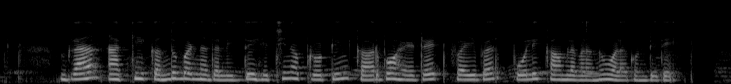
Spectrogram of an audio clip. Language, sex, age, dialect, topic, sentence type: Kannada, female, 31-35, Mysore Kannada, agriculture, statement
